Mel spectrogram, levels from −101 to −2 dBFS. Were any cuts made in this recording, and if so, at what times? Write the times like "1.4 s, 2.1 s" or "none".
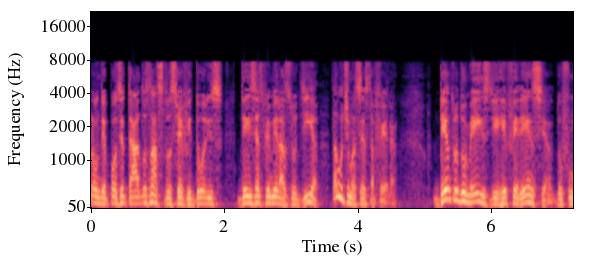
1.1 s, 3.0 s, 5.0 s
